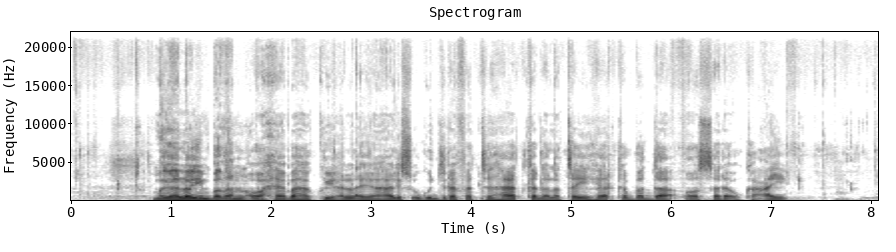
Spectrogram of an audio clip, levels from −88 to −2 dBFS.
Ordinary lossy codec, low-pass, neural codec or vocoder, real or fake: none; none; vocoder, 44.1 kHz, 128 mel bands, Pupu-Vocoder; fake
